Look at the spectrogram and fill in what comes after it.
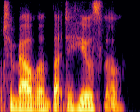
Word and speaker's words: Healesville: Is it how you say it? Healesville? – Yeah, Healesville. Yeah.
